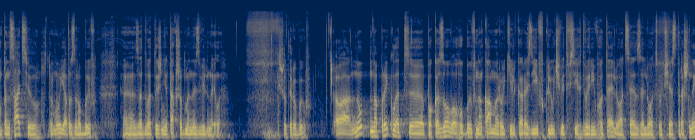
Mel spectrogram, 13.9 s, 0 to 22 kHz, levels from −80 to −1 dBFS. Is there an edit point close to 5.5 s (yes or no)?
no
